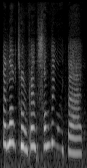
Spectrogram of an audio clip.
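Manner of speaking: put-on high-pitched, quick nine-year-old; very high little child voice; kid voice. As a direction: pipe up like an eager little kid. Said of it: "I'm reading in this kid voice".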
